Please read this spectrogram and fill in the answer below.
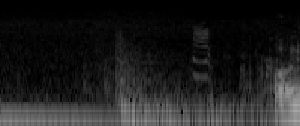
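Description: Animal sounds: a low rumbling growl fades away, then a brief high, wavering squeal comes about a second and a half in.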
